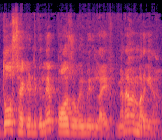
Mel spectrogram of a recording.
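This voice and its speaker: A man, telling a story in casual chat, animated, acting out voices and laughing often. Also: fairly high pitch, fast talker. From Delhi, India. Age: 20s.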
